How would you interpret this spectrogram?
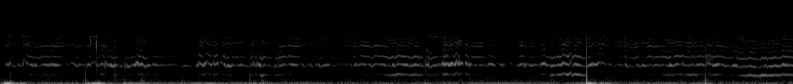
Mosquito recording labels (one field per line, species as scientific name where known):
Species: mosquito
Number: one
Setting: cup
